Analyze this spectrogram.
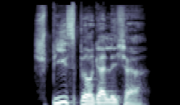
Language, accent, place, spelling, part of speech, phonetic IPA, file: German, Germany, Berlin, spießbürgerlicher, adjective, [ˈʃpiːsˌbʏʁɡɐlɪçɐ], De-spießbürgerlicher.ogg
- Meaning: 1. comparative degree of spießbürgerlich 2. inflection of spießbürgerlich: strong/mixed nominative masculine singular 3. inflection of spießbürgerlich: strong genitive/dative feminine singular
